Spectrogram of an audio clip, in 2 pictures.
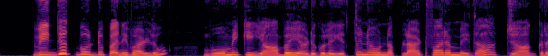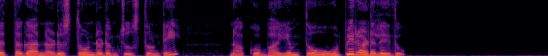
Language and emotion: Telugu, fearful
